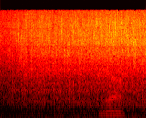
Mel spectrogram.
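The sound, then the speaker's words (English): A steady, crackling sizzle of food frying in a hot pan fills the whole stretch, loud and continuous, with a brief low humming tone rising near the end. “Before he goes into that pressure cooker, he comes to WGN Radio to jump into the frying pan.”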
